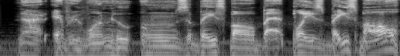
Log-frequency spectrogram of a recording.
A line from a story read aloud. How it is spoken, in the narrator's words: Tolliver snarled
